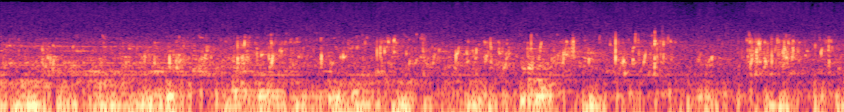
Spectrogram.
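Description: Near silence by the water's edge: a faint low rumble with scattered faint small ticks.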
